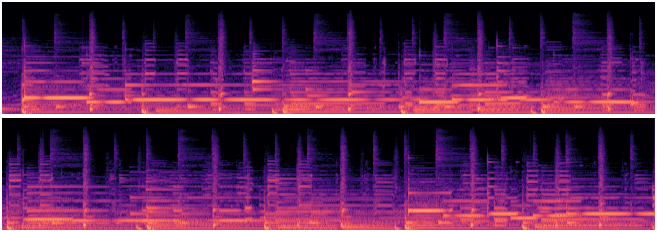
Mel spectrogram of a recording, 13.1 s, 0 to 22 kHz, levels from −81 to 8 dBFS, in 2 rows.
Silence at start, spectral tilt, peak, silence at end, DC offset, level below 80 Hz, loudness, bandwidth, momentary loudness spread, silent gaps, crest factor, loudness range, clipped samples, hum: 0 s; -8 dB/octave; -2 dBFS; 0 s; under 0.1%; -30 dBFS; -18 LUFS; 13 kHz; 7 LU; none; 16 dB; 3 LU; under 0.1%; none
